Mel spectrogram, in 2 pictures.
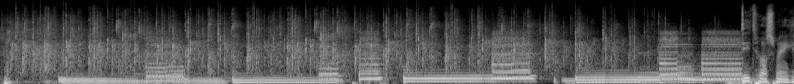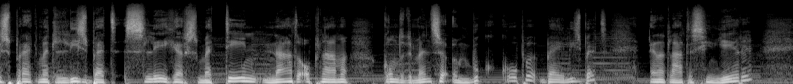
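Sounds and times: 
audience applause: 0.0s - 7.4s
speech: 4.0s - 4.6s, 7.4s - 15.8s.

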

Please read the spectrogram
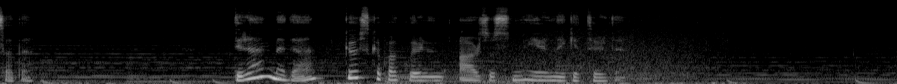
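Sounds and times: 
speech: 0.0s - 0.4s, 2.3s - 6.4s
gentle sea waves: 0.0s - 8.9s.

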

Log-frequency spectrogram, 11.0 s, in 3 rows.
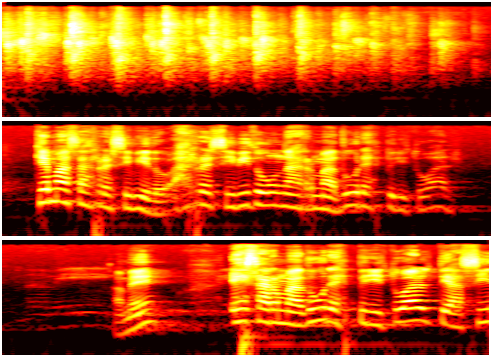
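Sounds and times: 
audience applauding: 0.0s - 3.8s
speech: 3.9s - 7.2s, 8.2s - 10.9s.

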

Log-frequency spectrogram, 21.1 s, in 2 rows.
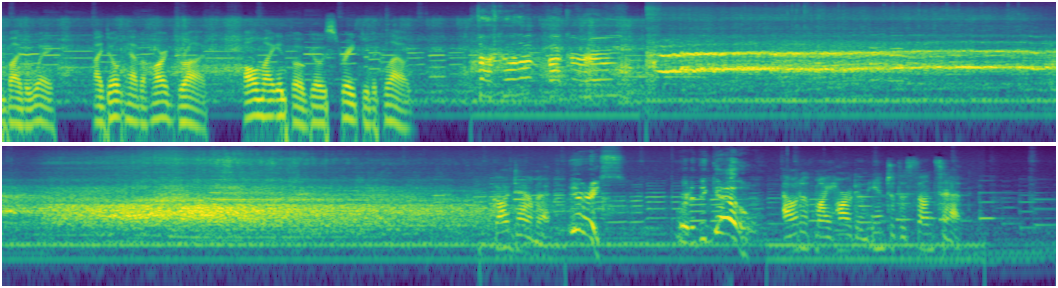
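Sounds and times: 
car engine and road noise: 0.0s - 2.5s, 7.6s - 16.3s
speech: 0.1s - 4.9s, 16.4s - 20.3s
high tire squeal of a car on an Uber ride pulling away: 6.2s - 16.4s.

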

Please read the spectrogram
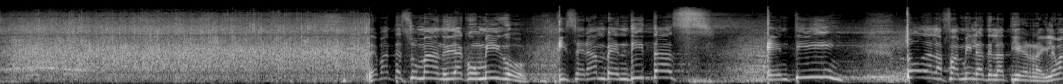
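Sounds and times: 
audience applause: 0.0s - 3.8s
speech: 4.1s - 10.6s.

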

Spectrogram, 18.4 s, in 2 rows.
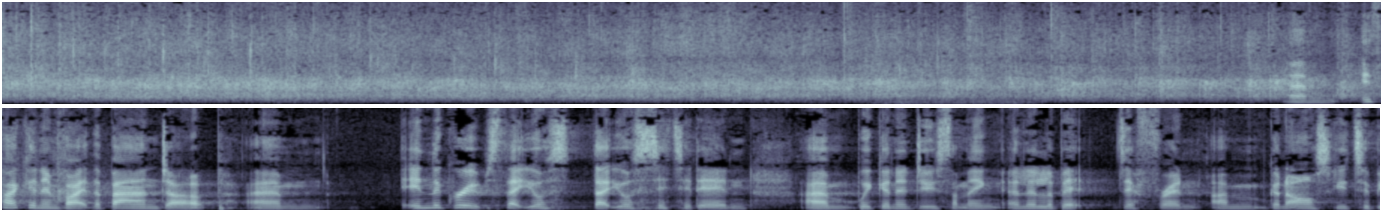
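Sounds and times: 
audience applause: 0.0s - 9.7s
speech: 8.6s - 18.3s.

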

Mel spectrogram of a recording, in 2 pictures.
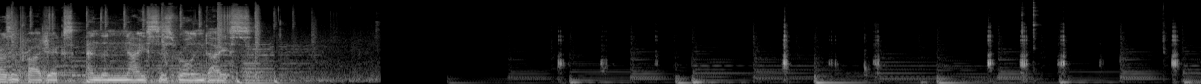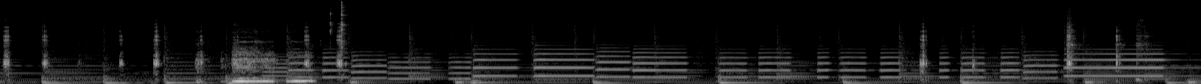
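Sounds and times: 
speech: 0.0s - 2.8s
computer mouse scroll wheel clicking: 7.8s - 8.9s, 9.9s - 10.7s, 11.6s - 12.6s, 13.2s - 14.1s, 15.0s - 15.5s.

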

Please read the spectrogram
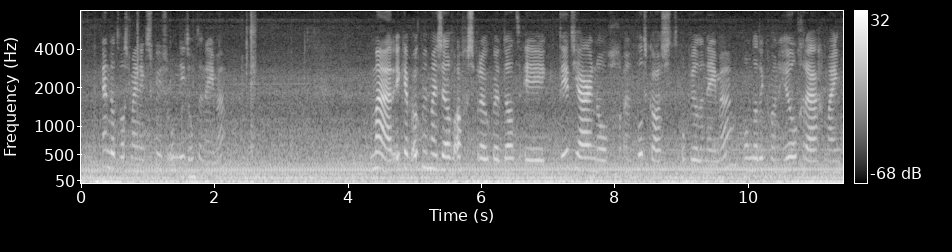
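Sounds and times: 
moving van engine and road hum heard inside: 0.0s - 11.4s
speech: 0.4s - 2.7s, 4.4s - 11.4s.

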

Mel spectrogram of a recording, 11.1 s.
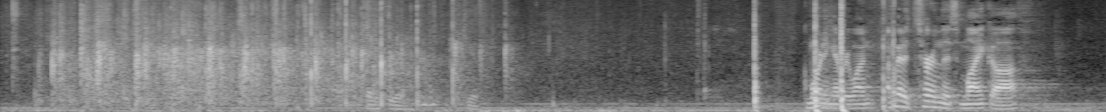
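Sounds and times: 
audience applause welcoming a speaker to the stage: 0.3s - 5.3s
speech: 8.4s - 10.3s.

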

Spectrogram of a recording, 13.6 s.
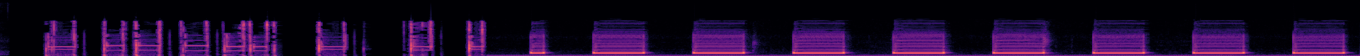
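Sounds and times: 
phone busy tone: 5.3s - 13.5s.

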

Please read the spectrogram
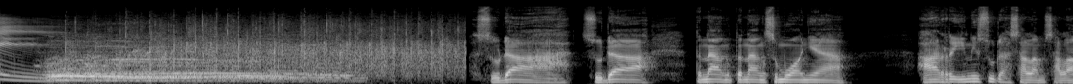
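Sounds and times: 
audience applause: 0.4s - 4.7s
crowd cheering: 0.4s - 4.7s
speech: 4.9s - 8.5s, 9.2s - 10.7s.

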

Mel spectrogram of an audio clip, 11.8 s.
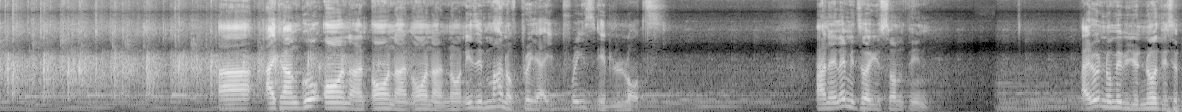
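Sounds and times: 
audience applause: 0.0s - 3.5s
speech: 2.2s - 6.7s, 8.2s - 9.4s, 10.8s - 11.8s.

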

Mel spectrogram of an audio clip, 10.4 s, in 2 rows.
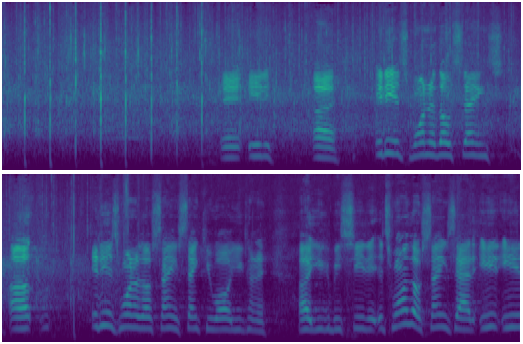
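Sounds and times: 
audience applause: 0.0s - 6.7s
speech: 2.2s - 10.3s.

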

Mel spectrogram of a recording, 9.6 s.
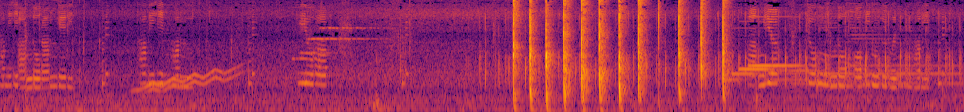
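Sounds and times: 
hand claps given as a show of approval: 5.1s - 8.1s.

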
